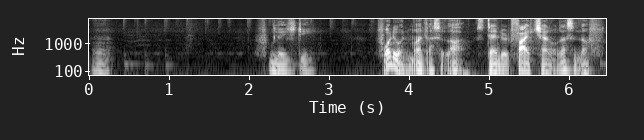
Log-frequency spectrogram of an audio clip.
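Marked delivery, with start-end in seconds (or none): none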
